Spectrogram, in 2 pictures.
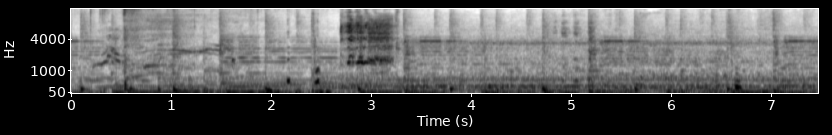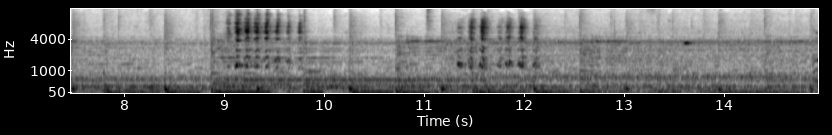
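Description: Background music with a steady beat, over which a goat bleats in short bursts: once about three seconds in and twice more later.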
